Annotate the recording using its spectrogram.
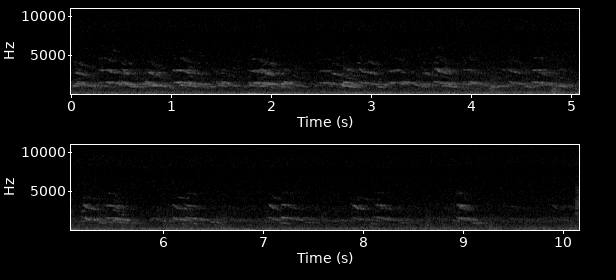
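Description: Near silence with faint bird chirping: short falling notes repeated about twice a second.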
